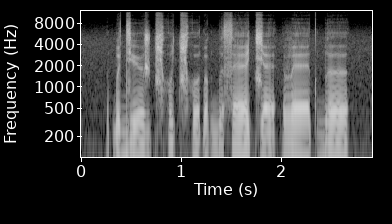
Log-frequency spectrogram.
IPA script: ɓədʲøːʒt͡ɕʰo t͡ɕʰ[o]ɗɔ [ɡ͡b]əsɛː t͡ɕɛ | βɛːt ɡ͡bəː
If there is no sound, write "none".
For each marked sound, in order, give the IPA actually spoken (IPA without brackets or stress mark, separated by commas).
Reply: o, ɡ͡b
